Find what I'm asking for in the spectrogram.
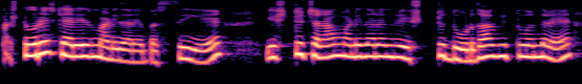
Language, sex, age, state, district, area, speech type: Kannada, female, 30-45, Karnataka, Chikkaballapur, rural, spontaneous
